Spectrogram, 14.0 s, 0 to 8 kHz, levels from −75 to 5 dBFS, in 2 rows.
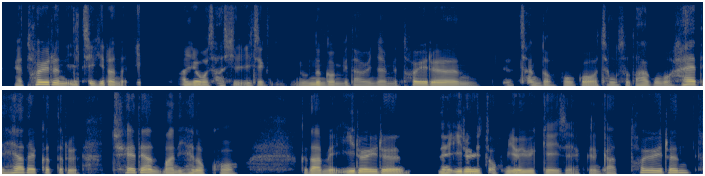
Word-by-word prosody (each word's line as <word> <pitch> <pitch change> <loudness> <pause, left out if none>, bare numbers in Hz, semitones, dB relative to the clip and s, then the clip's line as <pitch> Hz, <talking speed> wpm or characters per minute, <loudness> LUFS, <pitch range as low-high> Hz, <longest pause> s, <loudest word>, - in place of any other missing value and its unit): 예 100 - -2
토요일은 195 - +5
일찍 155 -1 -3
일어나려고 110 -1 -1
사실 - - -8
일찍 - - -5 0.2
눕는 110 0 -2
겁니다. 95 -2 -4
왜냐하면 95 -1 -7
토요일은 130 -8 +2 0.4
장도 100 -2 -5
보고 110 +1 -1
청소도 130 -4 -7
하고 110 -4 -3
해야 165 +1 +4
될 150 -3 -7
해야 170 0 +4
될 165 -1 +3
것들을 - - -3 0.3
최대한 115 - +2
많이 110 0 0
해놓고 115 -6 -2 0.6
그다음에 135 -2 +2
일요일은 150 - +4 0.3
네. 115 -1 +2
일요일 150 +2 +5
쪼끔 120 - -3
여유 105 +2 +4
있게 110 -3 -2
이제 95 - -7
그러니까 95 +1 -5
토요일은 180 -1 +1
120 Hz, 355 characters per minute, -26 LUFS, 105-155 Hz, 0.6 s, 토요일은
